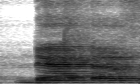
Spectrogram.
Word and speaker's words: debtors: इसकी स्पेलिंग होती है DEBTORS। बी क्या रहता है, साइलेंट रहता है। डेटर्स बोलते हैं, क्या बोलते हैं, डेटर्स।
